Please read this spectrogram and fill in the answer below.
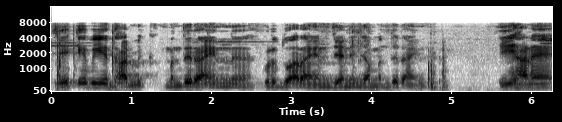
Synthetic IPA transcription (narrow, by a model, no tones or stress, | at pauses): d͡ʑeːkebɪɪɦed̪ʱaːɾmɪkmɐ̃nd̪ɪɾaːɦɪnɪ̆ɡʊɾʊd̪ʋaːɾaːɦɪnɪ̆d͡ʑɐɦɪnʊnɪd͡ʑaːmɐ̃nd̪ɪɾaːɦɪnɪ̆ | ɦiːɦaːɽ̃e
